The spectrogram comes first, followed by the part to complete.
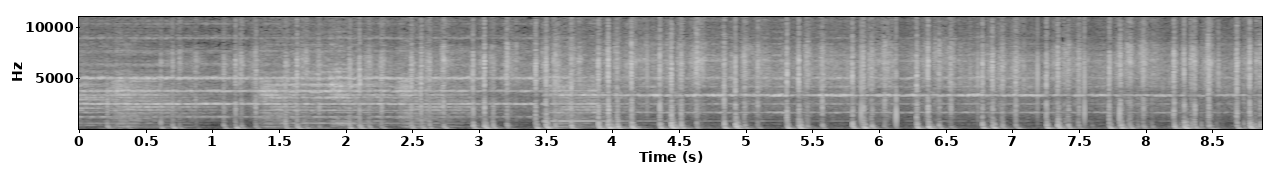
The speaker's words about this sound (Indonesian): Mereka semuanya berpacu dengan kuda menuju Karang Sedana.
